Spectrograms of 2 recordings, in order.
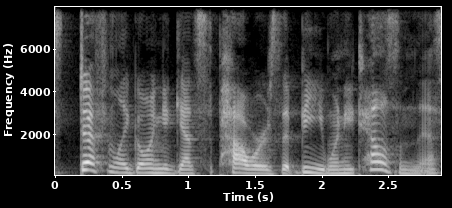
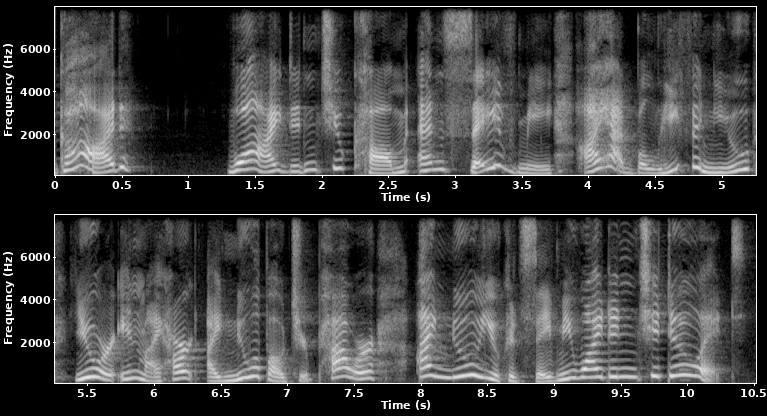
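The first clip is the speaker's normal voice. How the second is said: rising, higher-pitched complaint; mildly angry plea that builds to the end; 6 semitones higher than usual. Retold or imitated. Man in heaven complains angrily to God. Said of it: "the man greeted God very angrily".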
